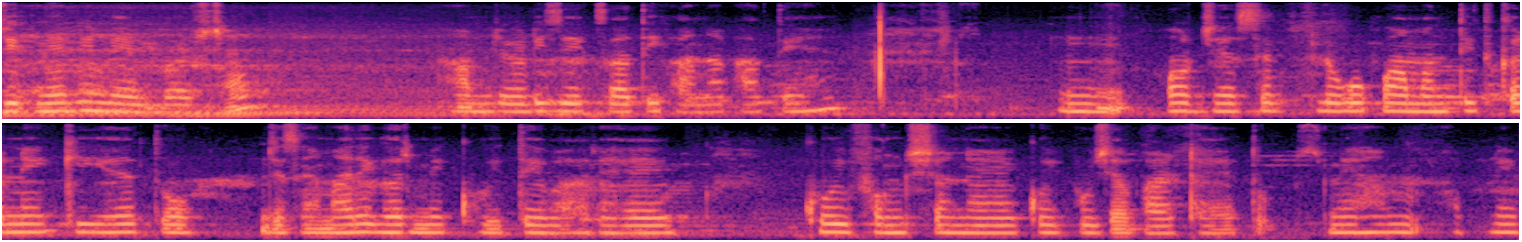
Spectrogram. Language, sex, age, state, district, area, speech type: Hindi, female, 18-30, Uttar Pradesh, Ghazipur, rural, spontaneous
